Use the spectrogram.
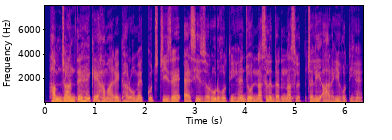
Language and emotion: Urdu, neutral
